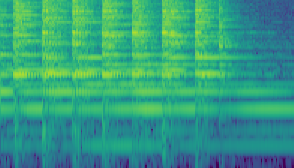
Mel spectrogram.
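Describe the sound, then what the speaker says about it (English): A bell clangs rapidly and loudly at a track cycling championship Madison race, about seven evenly spaced strikes in under two seconds before it stops and the ringing tone fades out. "They're going to hear a bell in just about a half a second."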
